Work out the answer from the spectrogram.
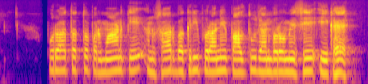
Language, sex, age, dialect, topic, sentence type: Hindi, male, 36-40, Garhwali, agriculture, statement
